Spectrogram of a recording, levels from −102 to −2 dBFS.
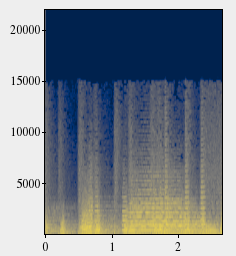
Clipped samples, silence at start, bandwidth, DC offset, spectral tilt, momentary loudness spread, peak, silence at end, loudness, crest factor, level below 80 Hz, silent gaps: under 0.1%; 0 s; 15 kHz; under 0.1%; -5.5 dB/octave; 8 LU; 0 dBFS; 0 s; -15 LUFS; 14 dB; -32 dBFS; none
